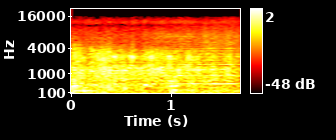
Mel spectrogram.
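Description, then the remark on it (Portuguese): Steady rain pours down in a continuous, even hiss with a dense patter spread across high and low tones, holding the same moderate loudness throughout with no voices. “Pensei que fosse ar-condicionado. Não, chuva, chuva, chuva, chuva.”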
